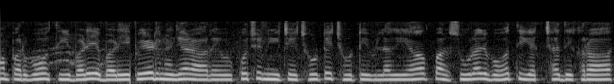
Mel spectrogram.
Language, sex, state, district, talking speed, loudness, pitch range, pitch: Hindi, female, Goa, North and South Goa, 255 wpm, -21 LUFS, 225-245 Hz, 230 Hz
